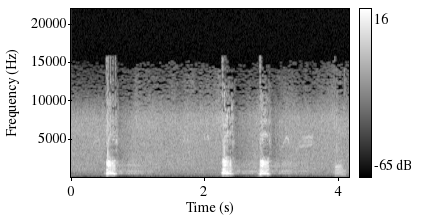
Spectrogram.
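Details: Spike, a pet dog playing outside with his 10 lb weight, gives short, sharp barks: one, a pause, then two close together, and a softer whine-like sound at the end, while a person's voice teases nearby.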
